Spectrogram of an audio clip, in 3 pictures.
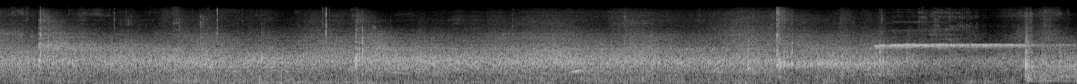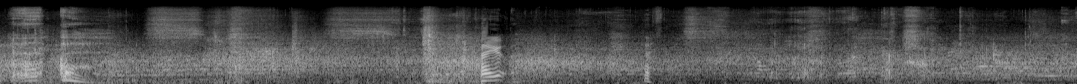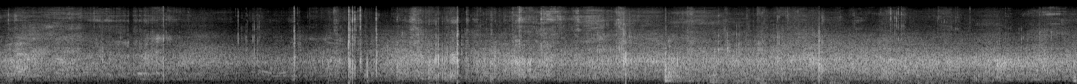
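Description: Ice hockey play heard up close on the ice: skate blades scraping and carving the ice in a steady hiss, with sharp knocks of sticks and puck, loudest around eleven and fifteen seconds in. A short steady high tone sounds about nine seconds in.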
